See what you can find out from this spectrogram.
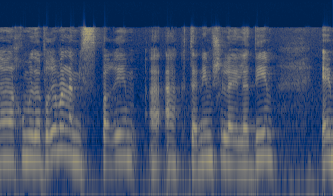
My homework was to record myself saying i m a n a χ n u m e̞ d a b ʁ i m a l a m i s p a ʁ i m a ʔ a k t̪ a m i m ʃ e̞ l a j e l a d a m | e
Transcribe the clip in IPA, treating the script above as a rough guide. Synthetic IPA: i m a n a χ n u m e̞ d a b ʁ i m a l a m i s p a ʁ i m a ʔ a k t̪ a n i m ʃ e̞ l a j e l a d i m | e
